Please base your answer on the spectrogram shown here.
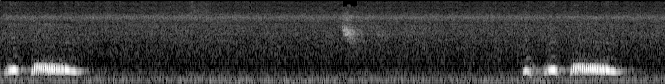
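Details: Spotted dove call used as a trapping lure. A long low coo ends one phrase, then after a pause a full phrase follows: two short coos and a drawn-out coo. A single faint high chirp comes between them over soft hum.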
